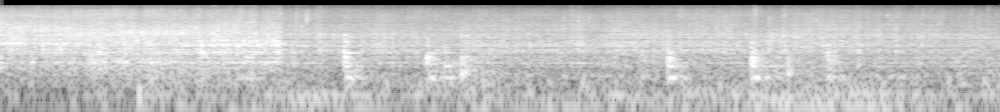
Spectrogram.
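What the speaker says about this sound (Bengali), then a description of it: "কেটে রাখা আলুগুলো ভেজে নিচ্ছি" Cut potatoes fry in mustard oil in a pan for Bengali ghugni, a loud steady sizzle at first that settles lower, broken by a few sharp scraping stirs near the mic.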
